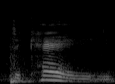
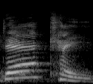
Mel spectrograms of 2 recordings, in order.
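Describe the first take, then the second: First: The stress is on the second syllable. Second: The stress is on the first syllable. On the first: "Where's the stress? Two" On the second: "only one of them is clear and stressed, and that is the first one"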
